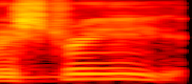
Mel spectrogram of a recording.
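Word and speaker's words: Mistry: Mystery. I live in Waldorf, Maryland, 2935 Merchant Court. And my name is spelled just like Karen with an H.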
